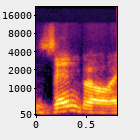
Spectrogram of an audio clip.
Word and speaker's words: Xenvo: It's called, I guess it's pronounced Zenvo. It's XENVO Bluetooth remote.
